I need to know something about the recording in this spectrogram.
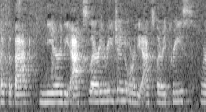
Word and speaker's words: axillary: And You describe that as the ancillary region? Axillary. AX. Axillary. You spell it for the court reporter?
